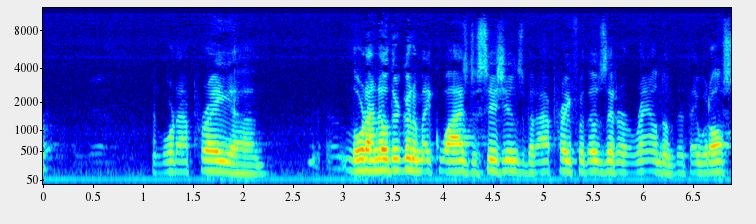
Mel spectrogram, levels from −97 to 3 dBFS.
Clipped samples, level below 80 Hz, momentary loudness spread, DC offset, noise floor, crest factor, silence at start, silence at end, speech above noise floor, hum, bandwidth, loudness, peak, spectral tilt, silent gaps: under 0.1%; -66 dBFS; 16 LU; under 0.1%; -65 dBFS; 22 dB; 0 s; 0 s; 32 dB; none; 11 kHz; -33 LUFS; -14 dBFS; -6.5 dB/octave; none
